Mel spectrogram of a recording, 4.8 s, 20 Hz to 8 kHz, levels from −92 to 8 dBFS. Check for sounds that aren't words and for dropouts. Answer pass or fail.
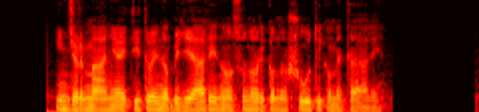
pass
